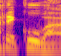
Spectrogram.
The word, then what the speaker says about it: Recuva: Y y un programa gratis que se llama Recuba. Hay varios, pero este se escribe R-E-C-U-V-A.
